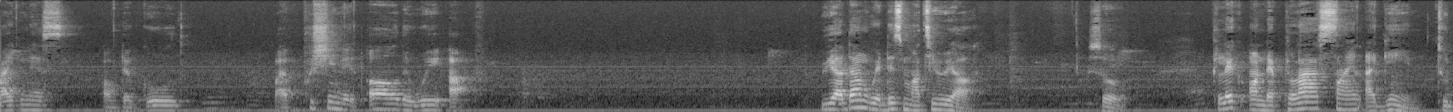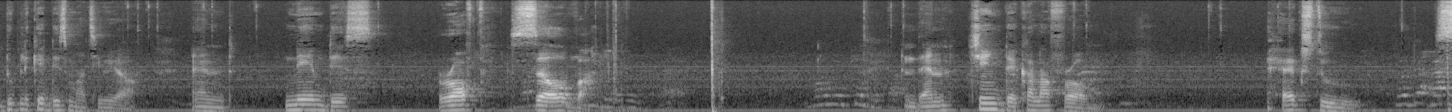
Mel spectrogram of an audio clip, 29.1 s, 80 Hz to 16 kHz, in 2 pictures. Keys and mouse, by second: 16.6 click, 19.0-22.9 drag.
